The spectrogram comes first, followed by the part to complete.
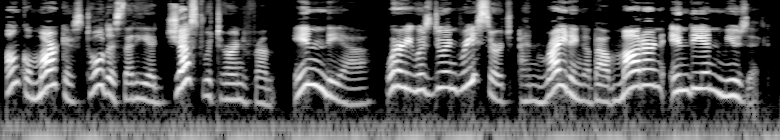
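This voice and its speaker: A woman reading a children's story aloud in an animated, playful, emphatic way, as a young girl telling it. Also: high voice, moderate pace, dry recording, studio quality. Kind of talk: expressive read-aloud storytelling in a young girl's first person.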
